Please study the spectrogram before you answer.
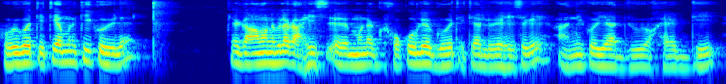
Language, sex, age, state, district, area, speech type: Assamese, male, 30-45, Assam, Nagaon, rural, spontaneous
